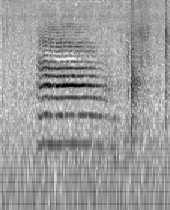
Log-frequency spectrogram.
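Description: A single drawn-out cat meow, close and clear, followed by a brief rustle against a quiet background.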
